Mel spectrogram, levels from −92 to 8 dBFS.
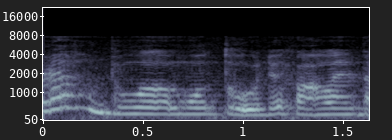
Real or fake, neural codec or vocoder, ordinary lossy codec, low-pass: fake; codec, 16 kHz, 4 kbps, FunCodec, trained on LibriTTS, 50 frames a second; none; none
